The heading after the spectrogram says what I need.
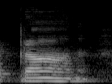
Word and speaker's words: prana: É o prana, que a pronúncia mais correta seria prana, mas tudo bem. Vou falar prana só porque é o que as pessoas estão mais acostumadas a escutar.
